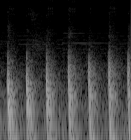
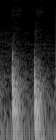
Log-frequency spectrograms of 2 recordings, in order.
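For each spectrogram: First: solid drywall over a stud. Second: hollow drywall between studs.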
